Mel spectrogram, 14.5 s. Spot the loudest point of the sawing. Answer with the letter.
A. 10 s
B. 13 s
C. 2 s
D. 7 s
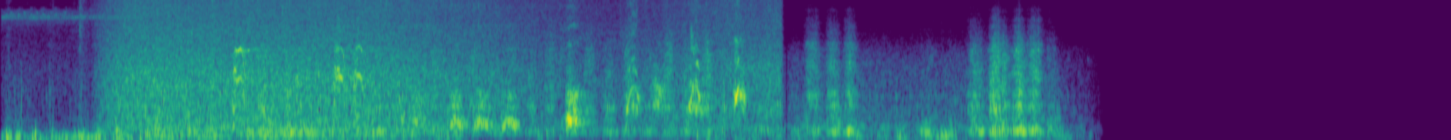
A.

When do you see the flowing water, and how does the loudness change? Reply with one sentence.
The flowing water can be heard from 0.0 to 7.8 s, getting quieter.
